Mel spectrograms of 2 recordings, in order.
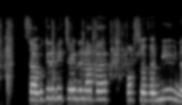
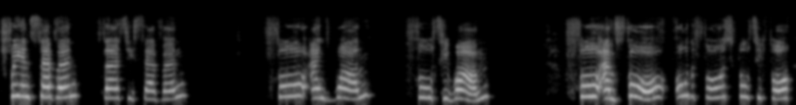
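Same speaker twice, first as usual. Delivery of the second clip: slow sing-song number calling; bingo caller; 3 semitones higher, slower than usual. Acted. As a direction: call each number drawn out.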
